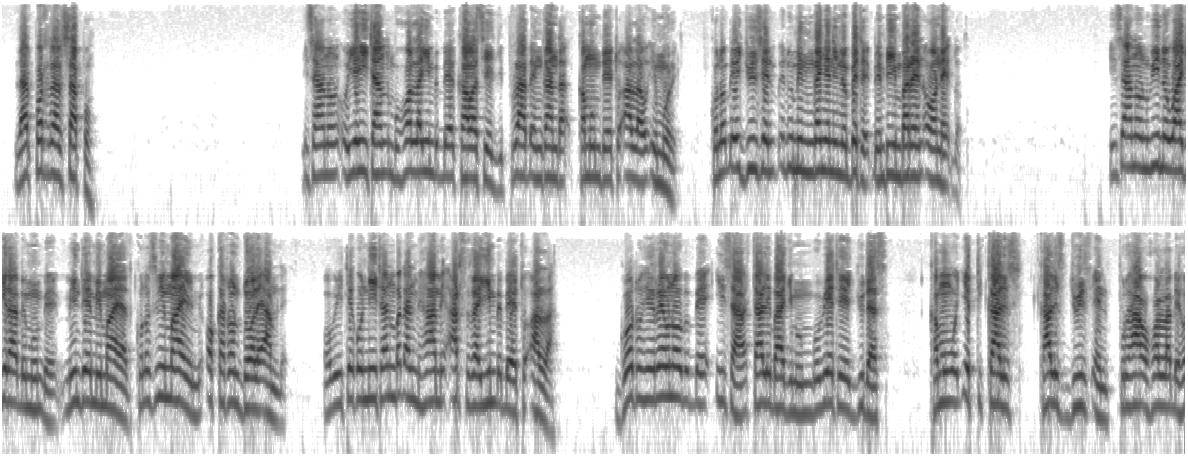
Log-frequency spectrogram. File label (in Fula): pulaar fulacunda, drama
